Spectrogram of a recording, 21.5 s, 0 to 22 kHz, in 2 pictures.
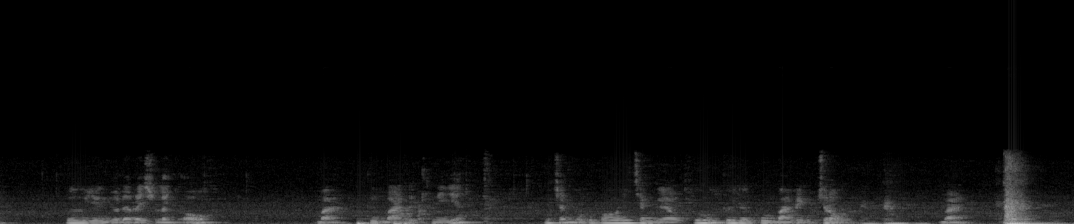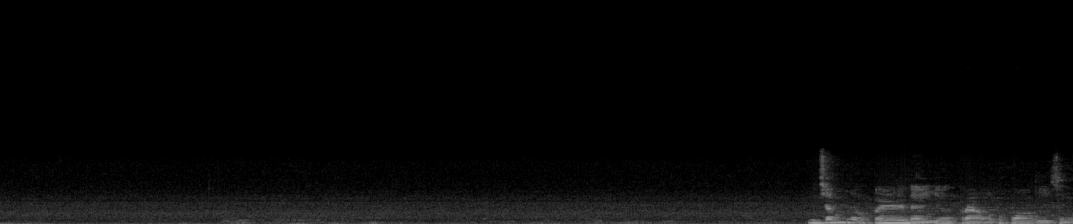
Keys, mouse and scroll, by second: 12.7 click, 19.8-21.4 drag.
